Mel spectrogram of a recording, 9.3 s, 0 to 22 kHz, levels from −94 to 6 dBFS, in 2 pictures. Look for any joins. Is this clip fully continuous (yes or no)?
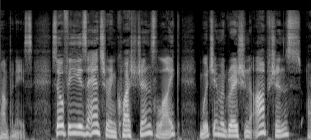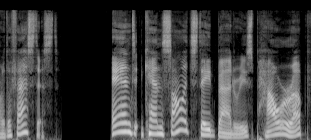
yes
